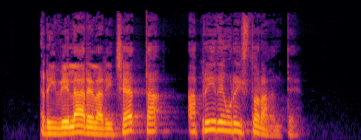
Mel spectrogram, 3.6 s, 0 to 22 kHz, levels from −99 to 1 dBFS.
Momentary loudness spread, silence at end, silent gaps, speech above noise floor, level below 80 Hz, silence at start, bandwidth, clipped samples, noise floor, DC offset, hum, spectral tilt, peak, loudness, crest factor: 13 LU; 0.65 s; none; 60 dB; -56 dBFS; 0.4 s; 16 kHz; under 0.1%; -79 dBFS; under 0.1%; none; -5.5 dB/octave; -2 dBFS; -19 LUFS; 18 dB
